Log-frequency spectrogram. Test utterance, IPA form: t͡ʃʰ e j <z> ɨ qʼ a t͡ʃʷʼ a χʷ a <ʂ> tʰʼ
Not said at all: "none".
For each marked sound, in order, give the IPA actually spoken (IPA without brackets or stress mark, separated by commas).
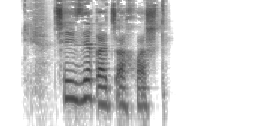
z, ʂ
